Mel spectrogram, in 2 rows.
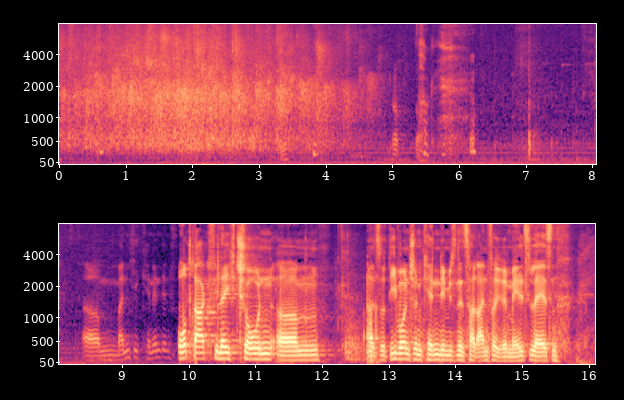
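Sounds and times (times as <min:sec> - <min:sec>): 
audience clapping for a conference speaker: 0:00.0 - 0:05.2
speech: 0:03.8 - 0:04.0, 0:09.0 - 0:15.8.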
